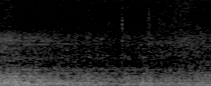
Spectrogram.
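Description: Faint, steady low rumble of a car in motion, heard from inside the cabin.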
